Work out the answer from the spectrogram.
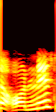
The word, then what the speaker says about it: honest: तो एठी ऑनेस्ट यूज हेछि। ऑनेस्ट शब्दटी हमर एज कन्सोनेंट रो आरंभ होइतिले मध्य उच्चारण समय रे एज ता बा साइलेंट रहे बा नीरव रहे।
